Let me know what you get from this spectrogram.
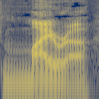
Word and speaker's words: Mira: But Matt, one of Matt's biggest crosses to bear is that his last name is pronounced Myra. – Yeah. – But of course, in Los Angeles, Mira. – Where there's a large Latino population, it's Matt Mira.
